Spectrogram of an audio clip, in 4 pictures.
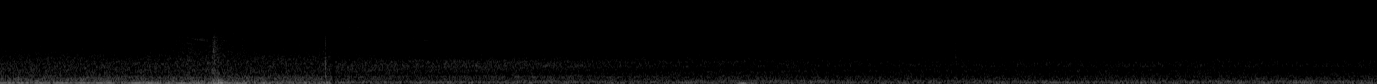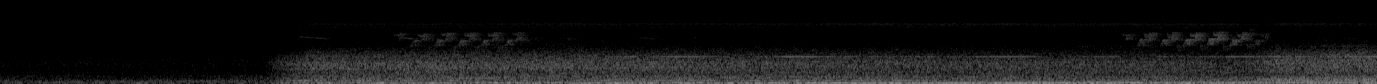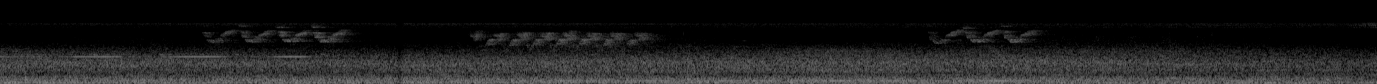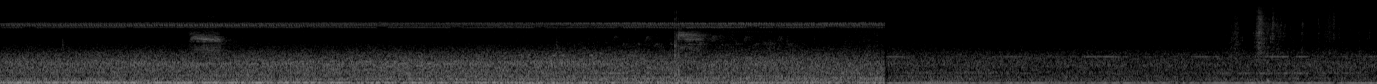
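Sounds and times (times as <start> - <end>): bird chirping: 16.7 - 20.7, 25.0 - 26.6, 29.3 - 31.2, 32.2 - 34.3, 36.8 - 39.7, 43.2 - 43.7, 47.2 - 50.2
high-pitched insect drone: 41.0 - 50.2.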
